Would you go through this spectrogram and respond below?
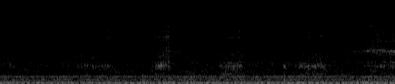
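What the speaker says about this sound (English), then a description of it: "And now I'm going to scrape this up." Chalk paste scraped off a stencil transfer, black paste on the mesh, in short repeated rasping strokes about every half second, close and fairly soft, with no talking.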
